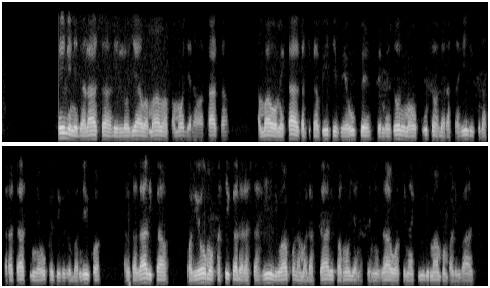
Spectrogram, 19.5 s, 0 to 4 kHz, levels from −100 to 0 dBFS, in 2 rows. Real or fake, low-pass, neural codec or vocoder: real; 3.6 kHz; none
